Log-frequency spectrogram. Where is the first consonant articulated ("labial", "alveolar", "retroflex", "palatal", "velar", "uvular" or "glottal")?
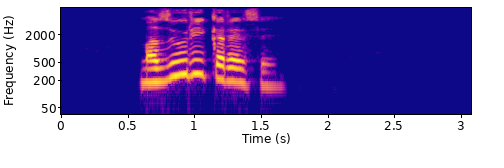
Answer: labial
